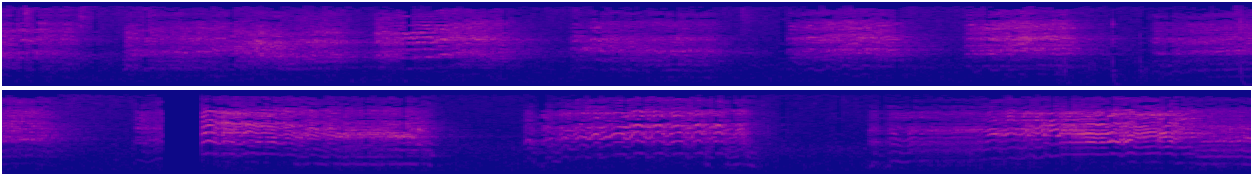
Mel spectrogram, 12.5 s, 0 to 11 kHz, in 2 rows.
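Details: European badgers fight in a garden on 14 July 2019, one running at the person, with loud, grating, raspy squeals and screams in bursts of about a second that rise and fall in pitch.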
